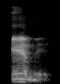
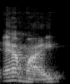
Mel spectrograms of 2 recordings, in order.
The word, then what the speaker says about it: Amite: And I wish I could play, the other calls that I received from Amit. Yeah, they told me I keep saying Amite. I know it's Amit, but it's spelled like Amite.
